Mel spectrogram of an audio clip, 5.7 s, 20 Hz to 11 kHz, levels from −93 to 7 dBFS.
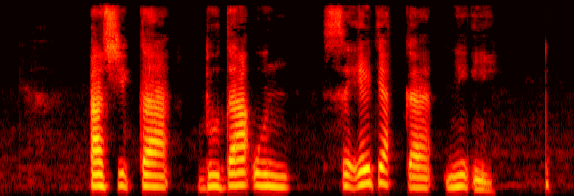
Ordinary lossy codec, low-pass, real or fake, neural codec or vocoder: MP3, 96 kbps; 9.9 kHz; fake; codec, 16 kHz in and 24 kHz out, 1.1 kbps, FireRedTTS-2 codec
